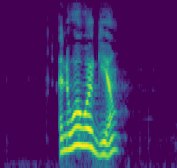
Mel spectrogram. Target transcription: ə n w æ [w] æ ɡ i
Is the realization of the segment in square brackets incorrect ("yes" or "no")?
no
